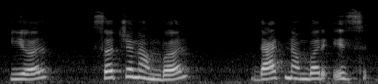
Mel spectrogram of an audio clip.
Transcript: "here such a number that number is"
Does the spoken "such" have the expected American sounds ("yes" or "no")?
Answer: no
